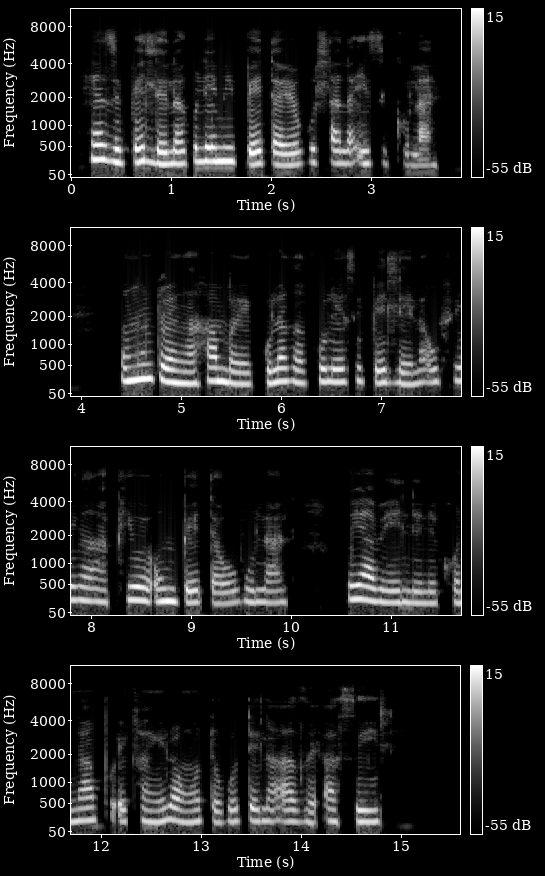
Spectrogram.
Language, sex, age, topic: North Ndebele, female, 36-49, health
